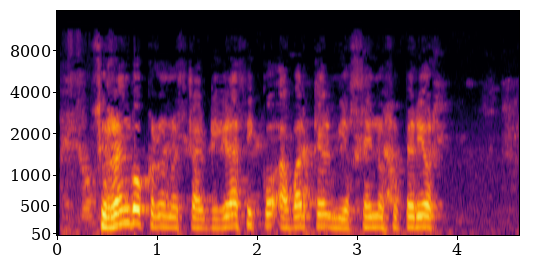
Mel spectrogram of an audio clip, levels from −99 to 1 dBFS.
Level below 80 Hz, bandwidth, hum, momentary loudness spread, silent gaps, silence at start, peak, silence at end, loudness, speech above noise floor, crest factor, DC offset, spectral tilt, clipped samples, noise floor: -52 dBFS; 9 kHz; none; 10 LU; none; 0.1 s; 0 dBFS; 0.8 s; -17 LUFS; 41 dB; 18 dB; under 0.1%; -9.5 dB/octave; under 0.1%; -58 dBFS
